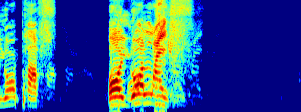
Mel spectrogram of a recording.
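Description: A man speaks loudly through a microphone over an online call.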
